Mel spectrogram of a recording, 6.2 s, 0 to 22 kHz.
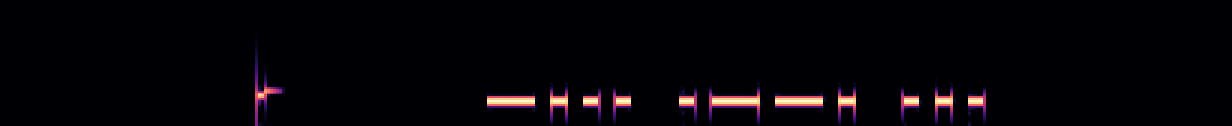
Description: Morse code, heard as a keyed tone, about 15 wpm, 700 Hz. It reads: BPS
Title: USA Call Sign Postfixes - 3 Letters 15wpm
